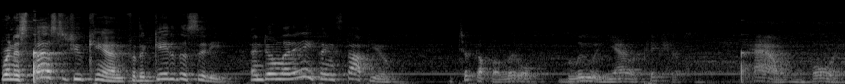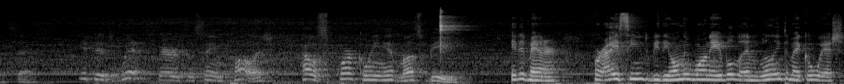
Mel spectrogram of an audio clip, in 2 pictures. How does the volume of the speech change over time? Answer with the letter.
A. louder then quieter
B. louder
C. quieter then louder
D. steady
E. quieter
C.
